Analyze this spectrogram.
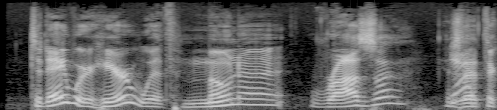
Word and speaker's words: Mona Raza: Today we're here with Mona Raza. Is that the correct pronunciation?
